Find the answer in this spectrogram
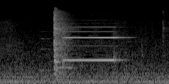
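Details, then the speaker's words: Valleylab Force II electrosurgical generator (ESU) switched on during preventive maintenance demonstration: sharp click then steady high beep about half a second as LED displays light, unit starting in standby mode. "as you can hear the beat noise and led displays are turning on it starts out in the standby mode"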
